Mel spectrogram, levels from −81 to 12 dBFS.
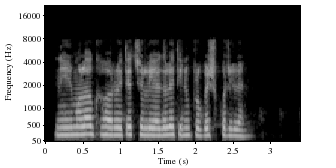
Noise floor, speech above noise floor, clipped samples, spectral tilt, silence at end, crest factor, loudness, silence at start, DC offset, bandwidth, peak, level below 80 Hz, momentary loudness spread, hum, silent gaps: -70 dBFS; 54 dB; under 0.1%; -5 dB/octave; 0.7 s; 14 dB; -16 LUFS; 0.15 s; under 0.1%; 8.2 kHz; -2 dBFS; -60 dBFS; 7 LU; none; none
